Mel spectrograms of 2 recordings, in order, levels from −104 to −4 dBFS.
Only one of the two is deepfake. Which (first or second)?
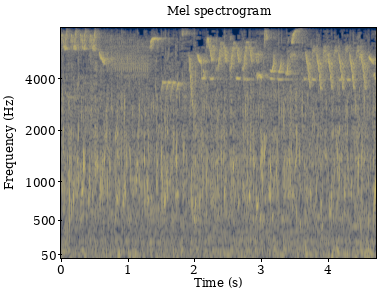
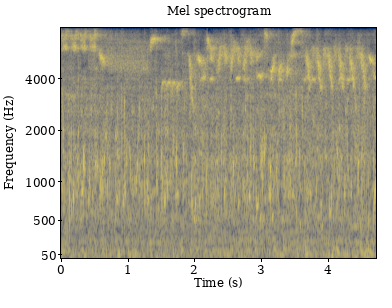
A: second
